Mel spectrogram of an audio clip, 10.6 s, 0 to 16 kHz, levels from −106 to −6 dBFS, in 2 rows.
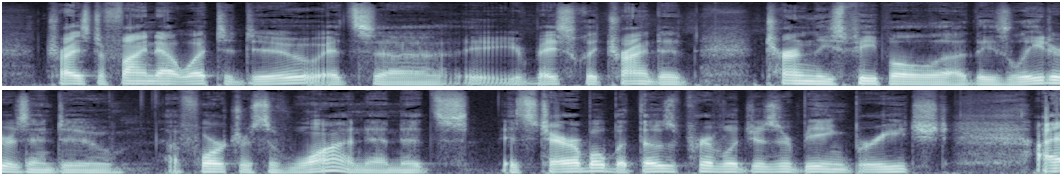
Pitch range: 95-110 Hz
